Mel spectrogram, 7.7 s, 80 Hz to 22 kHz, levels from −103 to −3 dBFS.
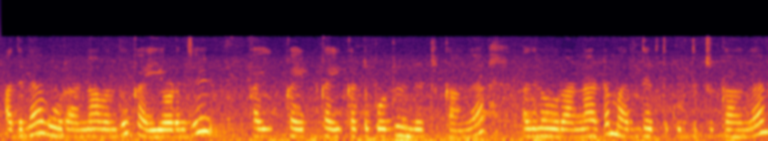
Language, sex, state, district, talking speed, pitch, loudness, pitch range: Tamil, female, Tamil Nadu, Namakkal, 135 wpm, 210 Hz, -13 LUFS, 200-220 Hz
